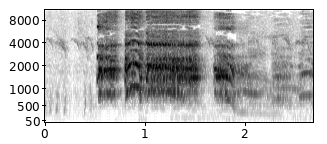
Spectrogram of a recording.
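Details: Red junglefowl hybrid rooster crowing loudly and close: a harsh, ringing call in three bursts, a short first note, a long sustained middle section and a clipped falling end, then near quiet.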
